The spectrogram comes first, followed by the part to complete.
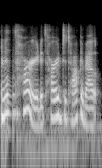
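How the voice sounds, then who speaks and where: A woman podcast co-host chatting casually and informally in a halting, filler-heavy way. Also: on the high side, animated, breathy edge, muffled recording.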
